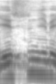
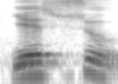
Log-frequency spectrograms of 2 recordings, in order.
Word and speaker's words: 예수: 다음에 우리 영어로는 지져스 아 스페니쉬 로는 해수 해줄수 이렇게 부르지 않습니까 한국말로는 예수 가장 예술성이 어떤 시대의 예수님의 이름과 가장 비슷한 것이 한국 사람들이 부르는 이름입니다 예수 이렇게 좀 더 쎄게 부르면 그 발음이 거의 같죠 예수 그래서 한국분들이 예수님을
